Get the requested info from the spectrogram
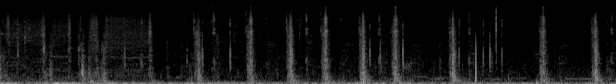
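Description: Steady low hum of the 2012 Chevrolet Impala's idling engine inside the cabin, under a string of sharp, irregular clicks and knocks, a few a second, while the power windows are worked.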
